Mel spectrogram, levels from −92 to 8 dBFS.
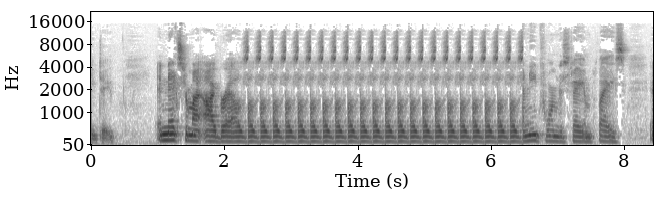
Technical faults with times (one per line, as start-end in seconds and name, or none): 2.35-6.47 broken-record loop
